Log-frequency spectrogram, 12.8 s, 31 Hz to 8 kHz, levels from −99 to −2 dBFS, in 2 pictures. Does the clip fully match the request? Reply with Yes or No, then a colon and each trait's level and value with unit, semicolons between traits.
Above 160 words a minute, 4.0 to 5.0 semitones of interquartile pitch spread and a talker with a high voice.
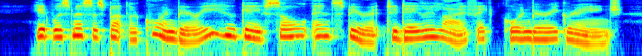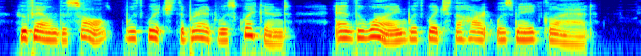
No: average, 170 wpm; average, 4.7 semitones; medium, 175 Hz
